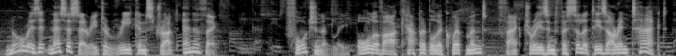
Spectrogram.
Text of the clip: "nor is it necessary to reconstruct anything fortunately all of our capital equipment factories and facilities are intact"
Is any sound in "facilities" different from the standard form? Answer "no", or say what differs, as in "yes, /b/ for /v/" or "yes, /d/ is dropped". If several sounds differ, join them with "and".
no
